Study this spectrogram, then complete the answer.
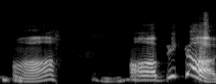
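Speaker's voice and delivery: voice cracking. Taking the Lions when called next in line, voice cracking. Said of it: "my voice cracked for the big dog".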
